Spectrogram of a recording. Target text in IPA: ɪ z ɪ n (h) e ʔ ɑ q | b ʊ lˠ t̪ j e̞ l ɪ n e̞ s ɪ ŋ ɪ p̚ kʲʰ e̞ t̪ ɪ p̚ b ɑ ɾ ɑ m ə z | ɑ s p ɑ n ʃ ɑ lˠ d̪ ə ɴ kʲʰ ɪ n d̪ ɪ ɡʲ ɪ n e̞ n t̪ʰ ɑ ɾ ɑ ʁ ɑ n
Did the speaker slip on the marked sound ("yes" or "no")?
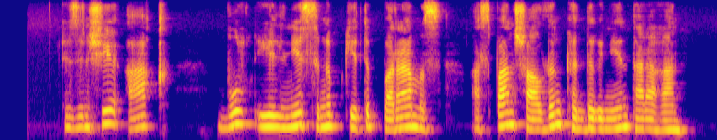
yes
